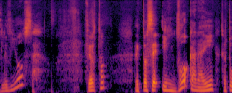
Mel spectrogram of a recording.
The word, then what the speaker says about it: Leviosa: No es Leviosa, es Leviosa.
